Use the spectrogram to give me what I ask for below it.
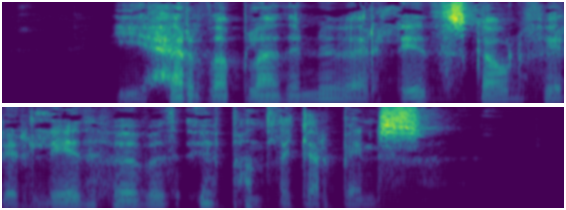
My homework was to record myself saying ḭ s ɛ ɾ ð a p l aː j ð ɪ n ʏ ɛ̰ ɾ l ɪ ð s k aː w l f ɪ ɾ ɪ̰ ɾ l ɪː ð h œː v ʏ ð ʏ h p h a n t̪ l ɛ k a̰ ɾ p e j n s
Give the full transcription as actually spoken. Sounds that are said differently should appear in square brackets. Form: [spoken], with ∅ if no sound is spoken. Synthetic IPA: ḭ [h] ɛ ɾ ð a p l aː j ð ɪ n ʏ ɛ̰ ɾ l ɪ ð s k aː w l f ɪ ɾ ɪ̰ ɾ l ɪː ð h œː v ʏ ð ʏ h p h a n t̪ l ɛ [c] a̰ ɾ p e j n s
